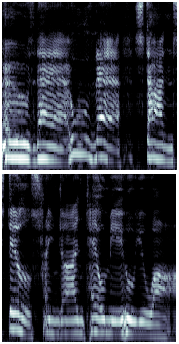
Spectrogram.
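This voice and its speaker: A woman puts on a growling character voice at a medium pitch, speaking at a very slow pace with hardly any pauses. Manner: menacing, demanding.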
